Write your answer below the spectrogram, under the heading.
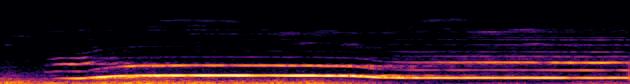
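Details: Howling dog: the note swells upward, holds a smooth level tone for about two seconds, then drops to a lower steady pitch that continues to the end.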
